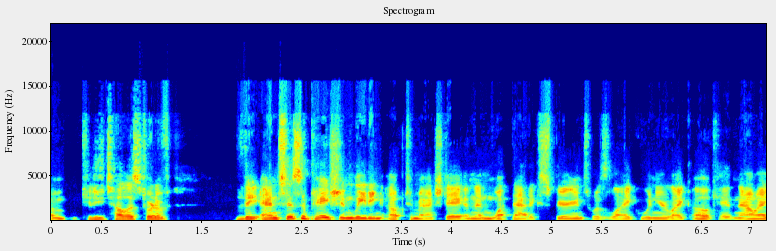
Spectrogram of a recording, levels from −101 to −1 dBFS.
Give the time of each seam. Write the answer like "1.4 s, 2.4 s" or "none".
0.9 s, 1.7 s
